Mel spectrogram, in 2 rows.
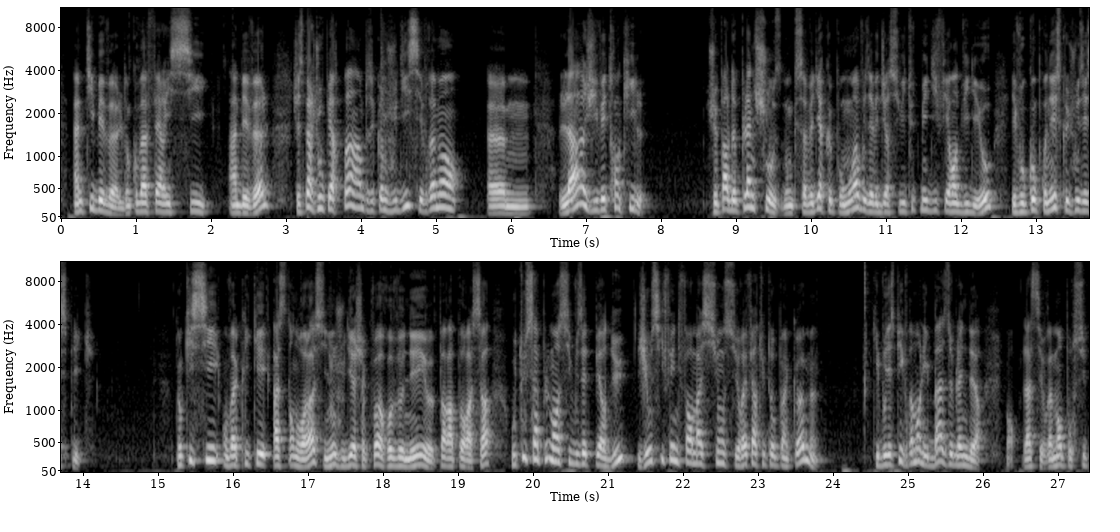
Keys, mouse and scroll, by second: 2.3-23.9 drag, 24.1-27.4 drag.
